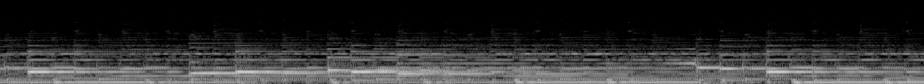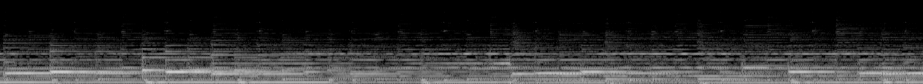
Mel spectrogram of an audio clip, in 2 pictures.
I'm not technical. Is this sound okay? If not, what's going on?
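Yes, this one's fine, with nothing going wrong in it that you'd need to worry about.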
